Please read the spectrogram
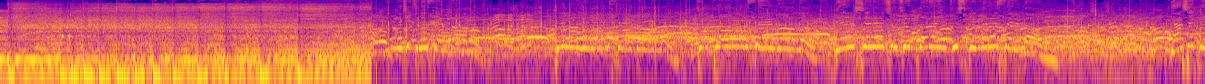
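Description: Loud electronic dance music with a heavy beat, which cuts off abruptly about five seconds in. A large crowd shouting, cheering and clapping follows.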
